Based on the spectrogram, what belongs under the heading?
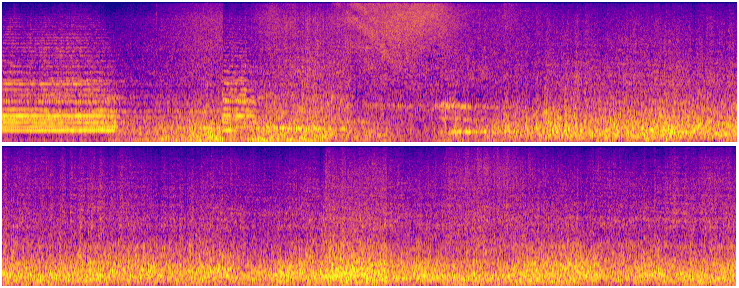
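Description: CSX diesel freight train sounding its horn on approach: one long blast that stops about two seconds in, then a short one about four seconds in. The locomotive passes with a loud rush around eight seconds in, followed by the steady rumble and clickety-clack of freight cars rolling by close at speed.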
